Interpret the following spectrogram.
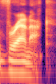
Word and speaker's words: Vranac: Let's dive into Vranac, and you say it like V-R-A-N-A-T-Z.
